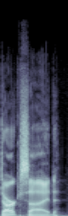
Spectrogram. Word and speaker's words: Darkseid: found multiple sources that confirmed Jack Kirby himself pronounced it dark side he says it is a German Germanic pronunciation of the of the villain's name out there that pronounce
